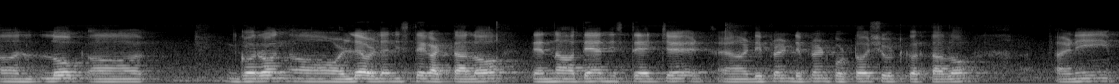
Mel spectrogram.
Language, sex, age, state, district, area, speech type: Goan Konkani, male, 30-45, Goa, Pernem, rural, spontaneous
